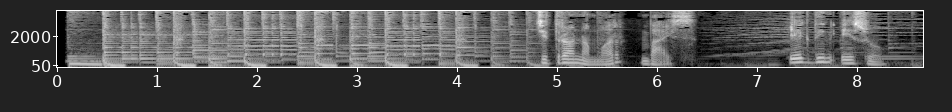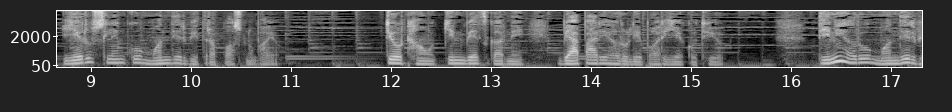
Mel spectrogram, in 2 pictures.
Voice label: victory through god nepali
